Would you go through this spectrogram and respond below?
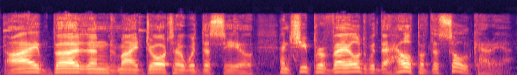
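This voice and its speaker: Man playing a grave veteran warrior, animated. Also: mid-range voice, normal speed, soft background music, close to an everyday voice. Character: deferential veteran male warrior commander, grave and honourable. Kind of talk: fantasy game cutscene acting.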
